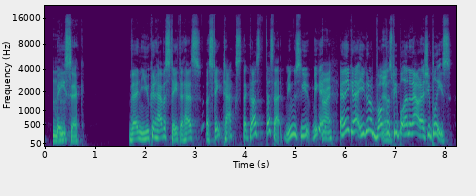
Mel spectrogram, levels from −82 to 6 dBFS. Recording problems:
squashed, flat; heavily

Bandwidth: 17.5 kHz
